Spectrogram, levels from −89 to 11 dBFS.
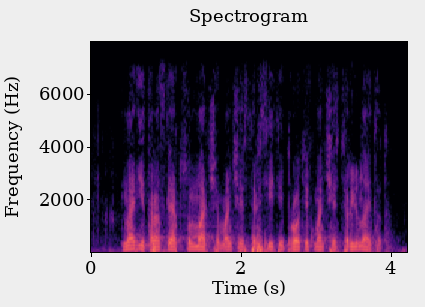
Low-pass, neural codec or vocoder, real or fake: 7.2 kHz; vocoder, 44.1 kHz, 128 mel bands every 512 samples, BigVGAN v2; fake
